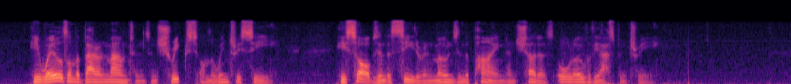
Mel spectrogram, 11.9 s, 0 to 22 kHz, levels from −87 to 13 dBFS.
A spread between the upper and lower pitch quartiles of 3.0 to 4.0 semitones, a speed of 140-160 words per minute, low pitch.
Yes: average, 3.5 semitones; average, 145 wpm; low, 110 Hz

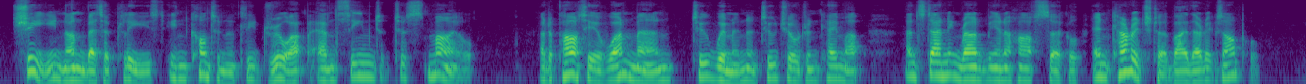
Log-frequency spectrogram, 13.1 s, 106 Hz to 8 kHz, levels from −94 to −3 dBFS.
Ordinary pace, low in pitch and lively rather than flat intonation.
No: average, 170 wpm; low, 130 Hz; average, 4.7 semitones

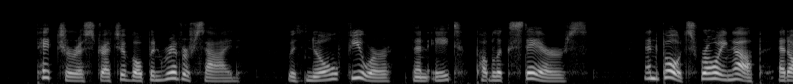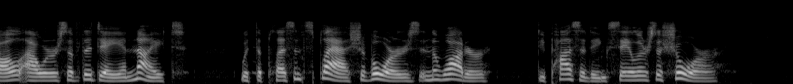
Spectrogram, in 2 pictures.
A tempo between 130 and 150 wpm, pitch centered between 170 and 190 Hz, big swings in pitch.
Yes: average, 140 wpm; medium, 185 Hz; wide, 6.5 semitones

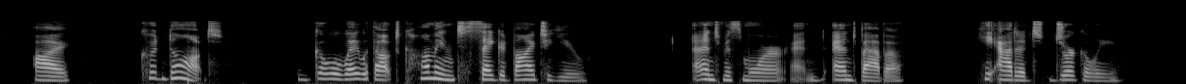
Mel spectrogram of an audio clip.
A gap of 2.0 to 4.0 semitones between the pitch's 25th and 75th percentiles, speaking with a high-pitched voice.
No: average, 4.4 semitones; high, 210 Hz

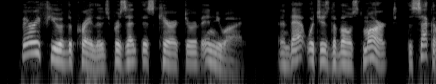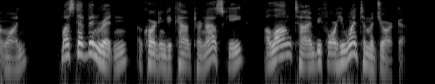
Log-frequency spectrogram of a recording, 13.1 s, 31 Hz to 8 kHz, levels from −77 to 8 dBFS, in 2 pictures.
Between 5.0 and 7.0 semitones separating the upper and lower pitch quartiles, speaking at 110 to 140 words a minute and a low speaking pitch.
No: wide, 5.4 semitones; average, 165 wpm; low, 130 Hz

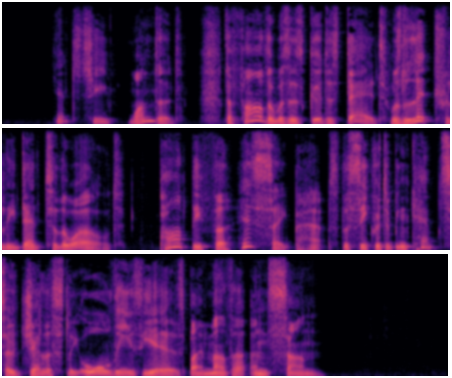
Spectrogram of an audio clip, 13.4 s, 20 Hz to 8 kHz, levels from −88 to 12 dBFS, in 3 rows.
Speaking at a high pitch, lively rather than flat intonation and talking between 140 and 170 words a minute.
No: low, 135 Hz; wide, 7.6 semitones; average, 155 wpm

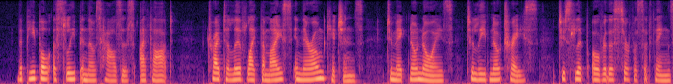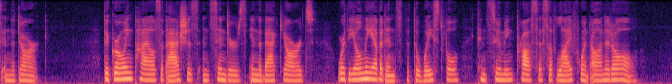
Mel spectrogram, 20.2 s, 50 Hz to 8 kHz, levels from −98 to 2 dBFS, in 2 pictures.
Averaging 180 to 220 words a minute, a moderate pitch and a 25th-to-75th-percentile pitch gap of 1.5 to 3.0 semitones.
Yes: average, 185 wpm; medium, 155 Hz; narrow, 2.6 semitones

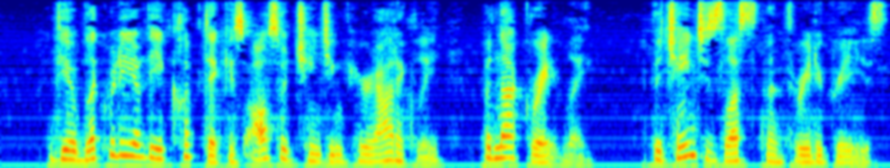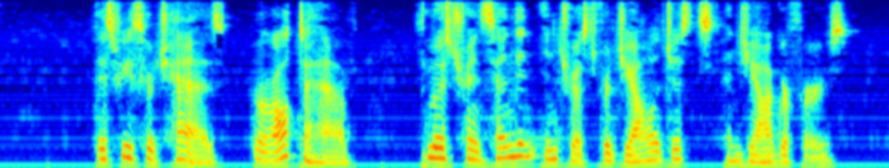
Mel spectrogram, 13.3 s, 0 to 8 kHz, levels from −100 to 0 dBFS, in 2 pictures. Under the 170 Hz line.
Yes: medium, 140 Hz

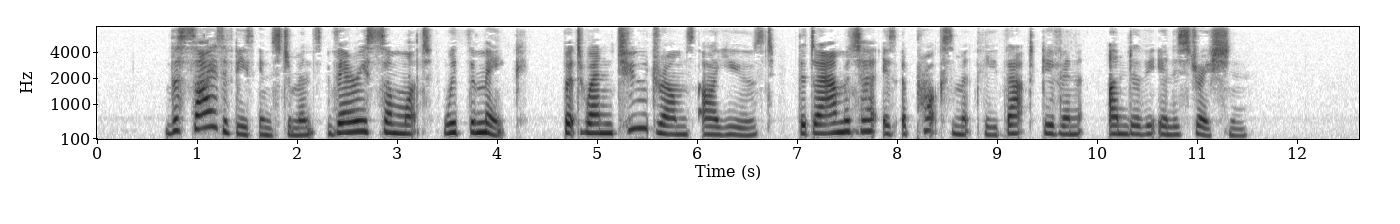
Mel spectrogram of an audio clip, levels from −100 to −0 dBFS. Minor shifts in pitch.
No: average, 4.0 semitones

